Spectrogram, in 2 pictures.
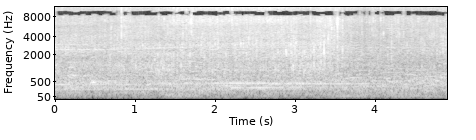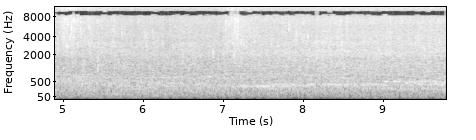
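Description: Water splashes steadily from a fountain into a basin.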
